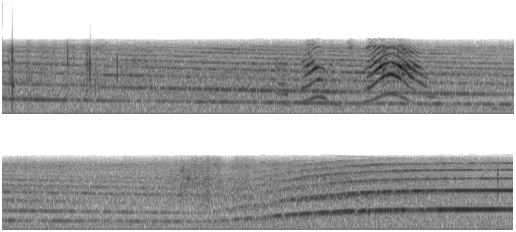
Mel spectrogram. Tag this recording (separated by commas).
Speech, Siren, Civil defense siren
